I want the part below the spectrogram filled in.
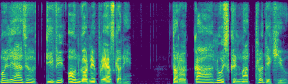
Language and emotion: Nepali, sad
